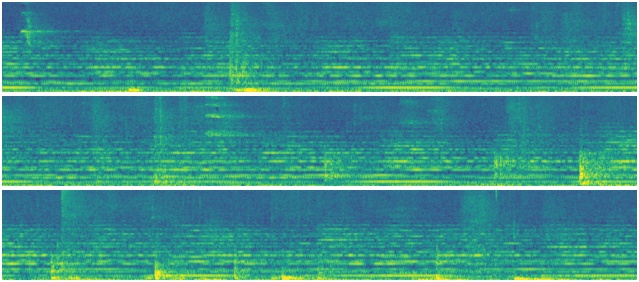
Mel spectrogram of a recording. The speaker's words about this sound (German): Wir lassen noch kurz die Glocken wirken.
